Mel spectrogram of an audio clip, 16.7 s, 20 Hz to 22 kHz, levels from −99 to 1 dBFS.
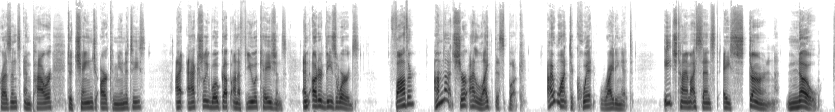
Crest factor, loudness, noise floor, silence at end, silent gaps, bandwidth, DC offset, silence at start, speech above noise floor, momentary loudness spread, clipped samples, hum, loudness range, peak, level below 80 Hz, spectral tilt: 20 dB; -21 LUFS; -81 dBFS; 0.4 s; none; 17.5 kHz; under 0.1%; 0 s; 59 dB; 14 LU; under 0.1%; none; 3 LU; -2 dBFS; -68 dBFS; -5 dB/octave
